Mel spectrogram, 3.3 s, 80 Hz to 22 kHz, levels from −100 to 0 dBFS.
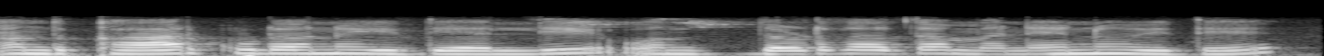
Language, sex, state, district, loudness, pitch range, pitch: Kannada, female, Karnataka, Koppal, -16 LUFS, 205-230 Hz, 215 Hz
